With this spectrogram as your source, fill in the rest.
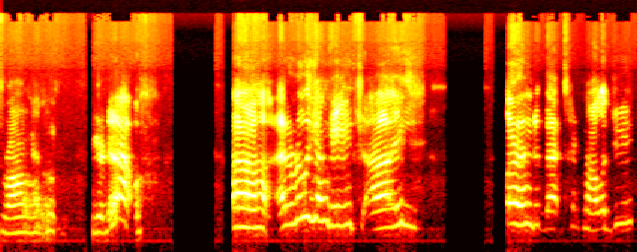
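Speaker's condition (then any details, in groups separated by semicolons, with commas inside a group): Cerebral palsy; quadriplegic, wheelchair user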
